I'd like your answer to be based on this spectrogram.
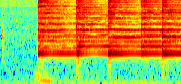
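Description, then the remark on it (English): A small gong is struck five times in quick, slightly uneven succession, each hit a bright metallic clang whose shimmering ring carries over into the next, loud with no voices. “All right, gong time.”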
